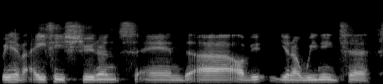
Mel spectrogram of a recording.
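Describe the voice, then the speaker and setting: With a New Zealand accent, a man speaks at a fairly low pitch over a quiet background. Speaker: professor. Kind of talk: panel town hall introduction.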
